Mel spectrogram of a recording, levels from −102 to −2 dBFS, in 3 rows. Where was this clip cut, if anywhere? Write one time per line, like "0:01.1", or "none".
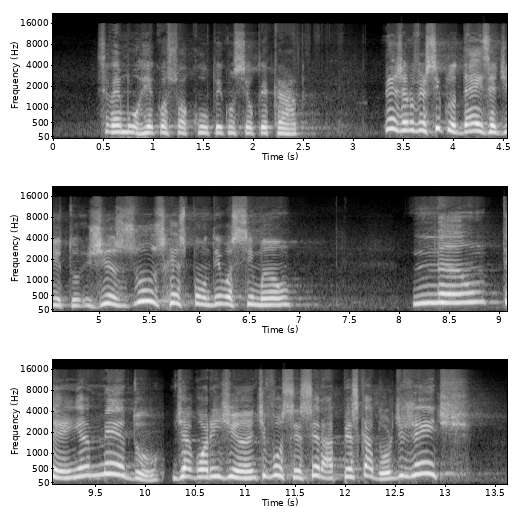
0:03.1
0:10.2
